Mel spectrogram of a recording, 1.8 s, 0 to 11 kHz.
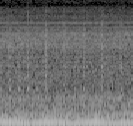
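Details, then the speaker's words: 3D printer running with a low drone and faint light knocks about four times a second; recurring knock that returned after play was tightened earlier, printer has had layer shifts, source not confirmed. "and originally there was some play in here and they tightened it up but now I hear it again"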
